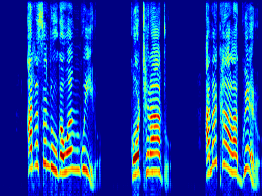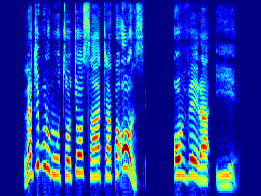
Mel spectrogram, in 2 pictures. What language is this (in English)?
Nyanja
